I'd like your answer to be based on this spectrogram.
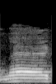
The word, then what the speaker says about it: ne'er: And crisp and crispian shall ne'er go by. Ne'er es una sola sílaba.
